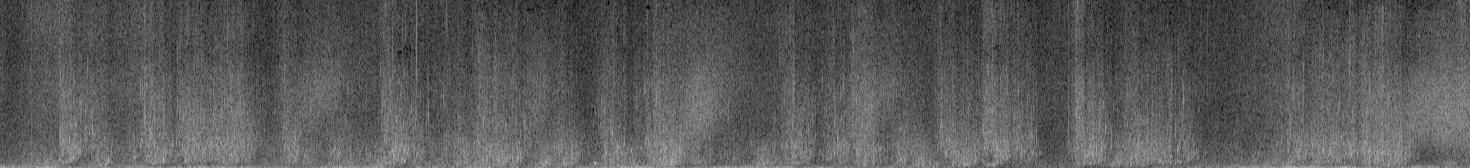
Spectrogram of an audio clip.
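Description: Small waves lapping and washing onto a sandy beach in calm, shallow water, a soft wash that swells and ebbs every second or two, with wind rumbling on the microphone.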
